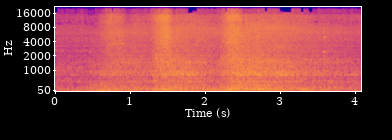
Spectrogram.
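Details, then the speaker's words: 1968 Chevy C10 V8 after carb tuning, warm restart after a short drive and a few minutes sitting: the engine catches and settles, rising and falling smoothly through light blips with no miss, knock or stumble. Normal running. "Let's see if it'll crank up. Just listen to it purr."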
